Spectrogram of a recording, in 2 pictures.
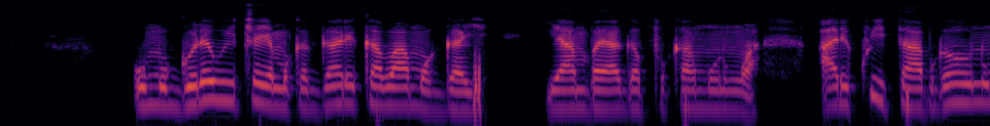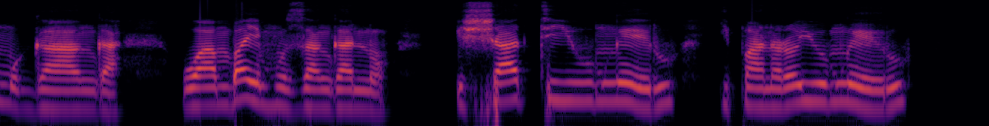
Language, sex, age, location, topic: Kinyarwanda, male, 25-35, Kigali, health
